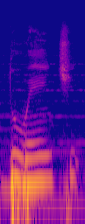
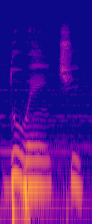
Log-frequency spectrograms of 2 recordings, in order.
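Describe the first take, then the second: Both takes have the same delivery.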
